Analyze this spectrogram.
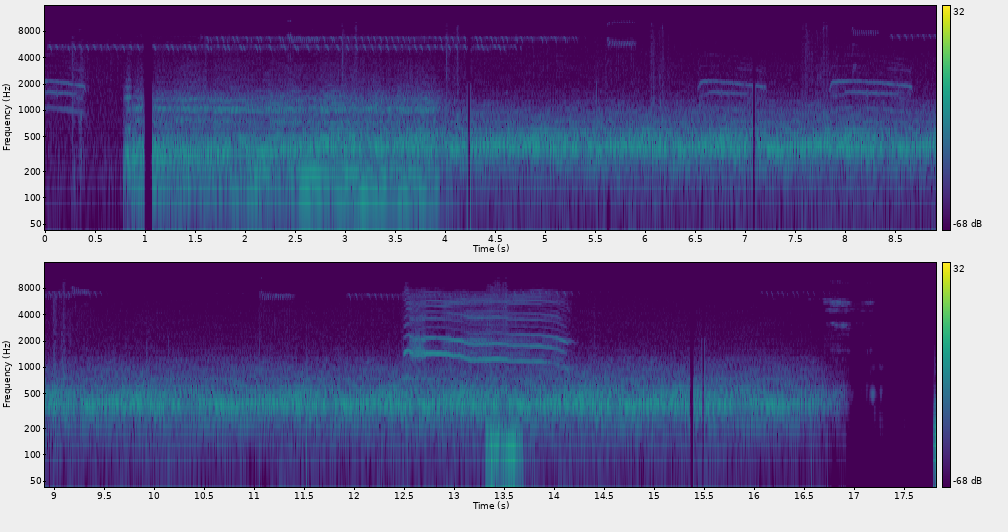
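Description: A huge creature rumbles deeply as it opens its mouth.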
